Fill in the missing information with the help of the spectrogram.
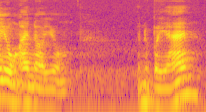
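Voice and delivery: hesitant, groping for the word; demonstrating fillers. Shown as a demonstration. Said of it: "yung mga ganon". (nag-aalangan, nangangapa ng sasabihin)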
